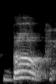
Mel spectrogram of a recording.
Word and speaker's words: Bopp: Did I pronounce that right? Nope. It's Boop. It's not even that. Bopp.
